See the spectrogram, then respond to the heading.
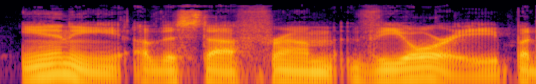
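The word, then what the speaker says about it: Vuori: of this stuff from viore but it's spelled vuo RI and one of those weird spell and pronounce companies but you go to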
